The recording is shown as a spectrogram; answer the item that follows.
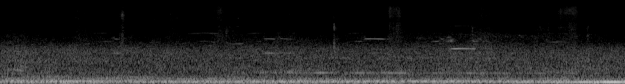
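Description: Rear-mounted diesel engine of a 1966 Flxible bus idling with a steady low hum, louder near the end as the open engine compartment is reached.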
